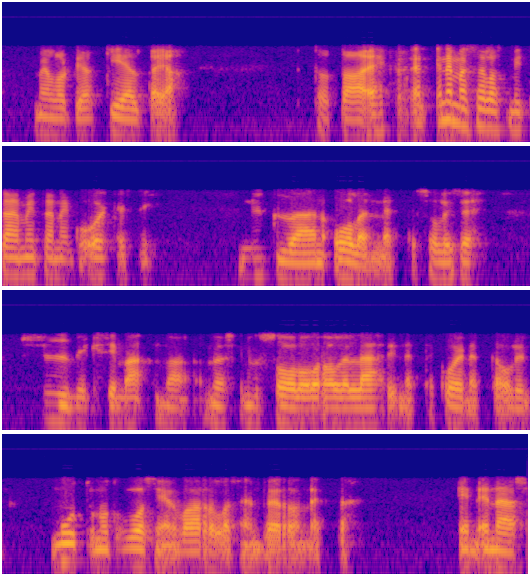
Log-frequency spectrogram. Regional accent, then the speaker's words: Lohja, Uusimaa, Finland; Mä oon Lohjalta kotoisin.

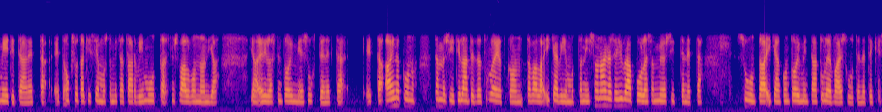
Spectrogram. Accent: Eastern Finland, Finland; olemme siitä itäsuomalaisina tosi ylpeitä.

